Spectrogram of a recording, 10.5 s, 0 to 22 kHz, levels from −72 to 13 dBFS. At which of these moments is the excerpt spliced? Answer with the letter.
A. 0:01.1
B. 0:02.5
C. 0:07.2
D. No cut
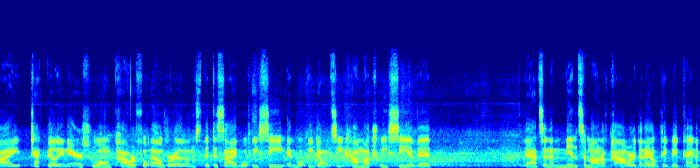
C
